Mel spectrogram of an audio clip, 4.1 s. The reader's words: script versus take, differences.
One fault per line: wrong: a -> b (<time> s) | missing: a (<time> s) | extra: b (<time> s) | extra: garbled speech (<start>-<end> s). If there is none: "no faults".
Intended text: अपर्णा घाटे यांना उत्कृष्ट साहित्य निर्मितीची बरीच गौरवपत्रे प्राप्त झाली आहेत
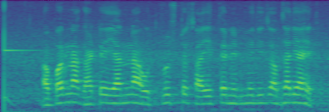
missing: बरीच गौरवपत्रे प्राप्त (3.4 s)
